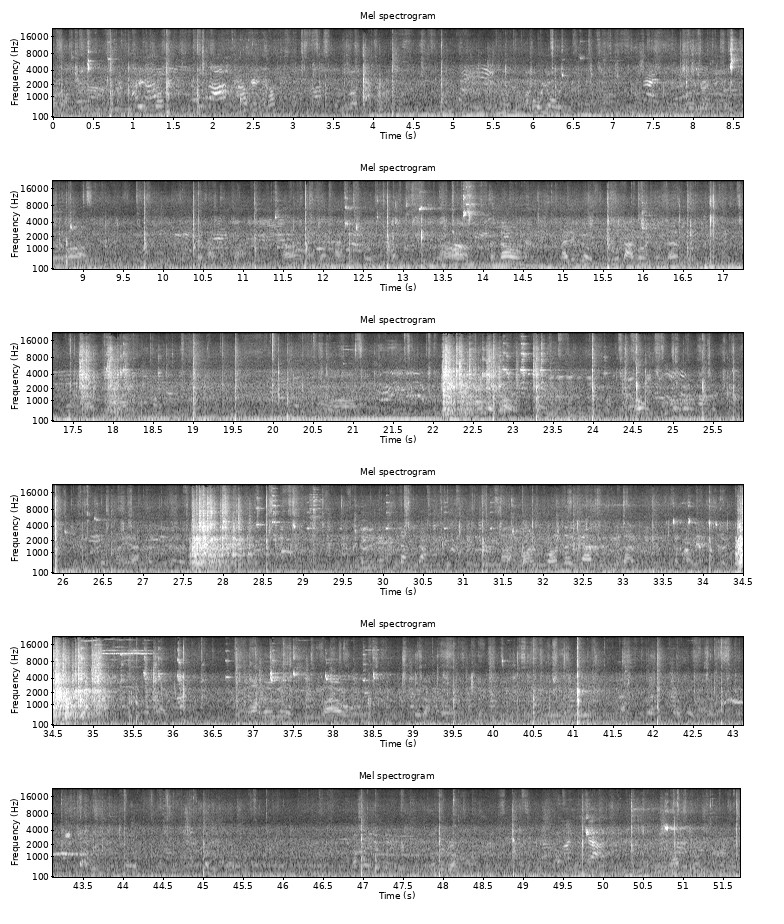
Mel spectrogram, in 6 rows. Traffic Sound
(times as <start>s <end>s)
14.1s 36.7s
